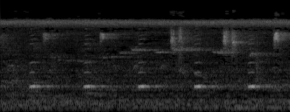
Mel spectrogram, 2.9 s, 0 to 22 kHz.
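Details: Coppersmith barbet, 2020 recording, repeating a brief hollow tonal note five times at about half-second intervals, with faint high chirps of other birds and a low rumble behind.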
